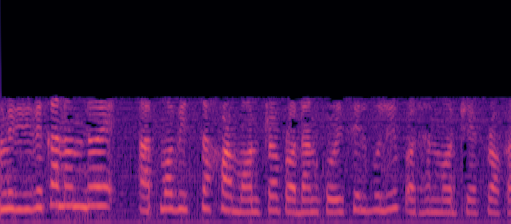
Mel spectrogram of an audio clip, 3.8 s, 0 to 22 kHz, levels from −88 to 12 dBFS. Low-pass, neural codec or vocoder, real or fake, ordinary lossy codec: 3.6 kHz; none; real; none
